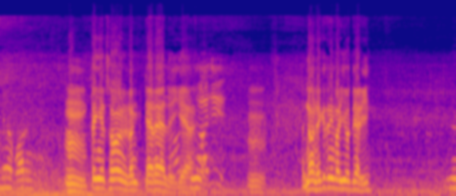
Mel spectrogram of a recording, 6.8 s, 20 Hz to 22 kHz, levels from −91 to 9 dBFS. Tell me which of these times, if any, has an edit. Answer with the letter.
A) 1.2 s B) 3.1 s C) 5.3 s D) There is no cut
D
